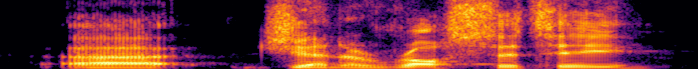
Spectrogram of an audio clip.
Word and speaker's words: generosity: the final two syllables generosity again just before the final two syllables cheerfulness reliability ambition talent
